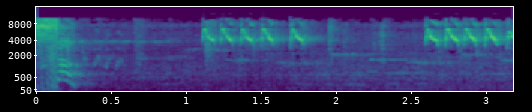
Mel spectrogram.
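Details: White-rumped shama of a fighter type, singing in a fighting style: two bursts of rapid, high, repeated notes after a short opening chirp, with quiet gaps between.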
